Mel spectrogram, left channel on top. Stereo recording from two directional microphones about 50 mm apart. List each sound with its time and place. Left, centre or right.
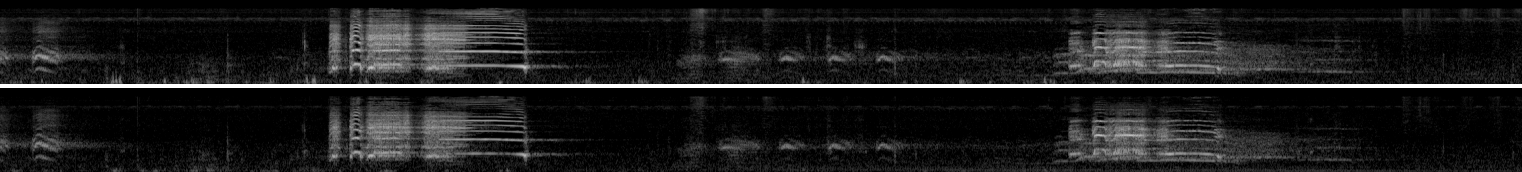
0.0 s crow: right
3.3 s chicken: centre
7.8 s crow: centre
10.7 s chicken: right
